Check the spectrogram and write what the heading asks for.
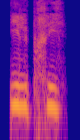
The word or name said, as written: il prie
